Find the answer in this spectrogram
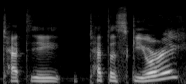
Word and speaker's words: Tatasciore: Sorry, how do you pronounce their name, please? I think I said it. Fred Tatasciore.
